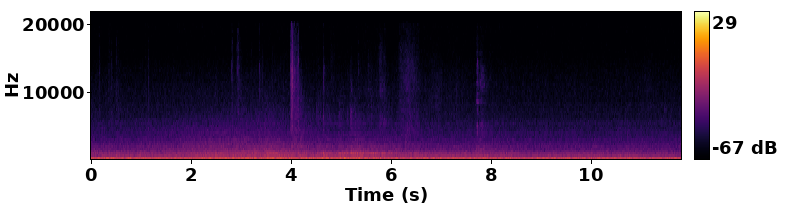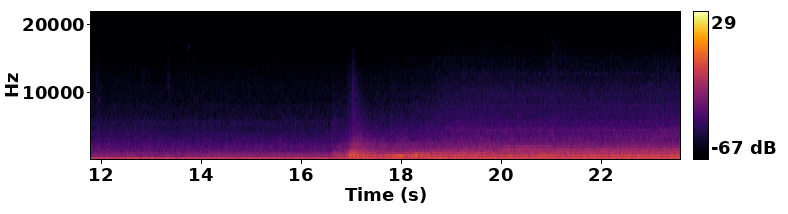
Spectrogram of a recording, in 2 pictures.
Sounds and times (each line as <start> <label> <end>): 16.6 vehicles 23.5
